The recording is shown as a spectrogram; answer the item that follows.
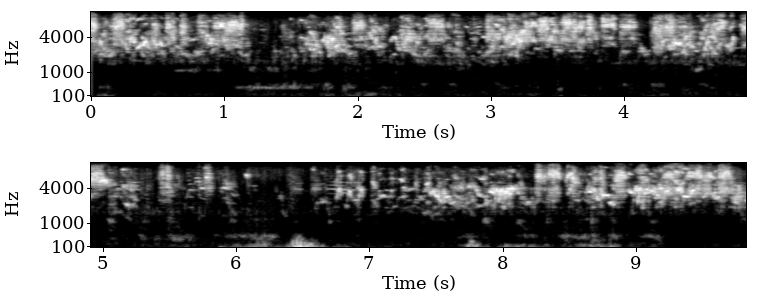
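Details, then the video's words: Continuous warbling chatter from a breeding pair of colourful budgies, bright scratchy chirps rising and falling in waves, briefly quieter near the start, with a dull thump around the middle. "Colourful Budgies Chirping Sounds"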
